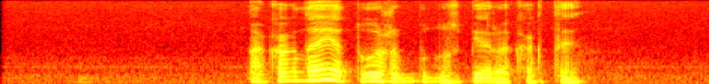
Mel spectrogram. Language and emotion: Russian, neutral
